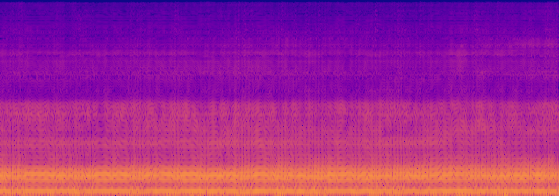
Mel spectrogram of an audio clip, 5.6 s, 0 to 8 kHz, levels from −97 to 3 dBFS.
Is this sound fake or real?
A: fake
